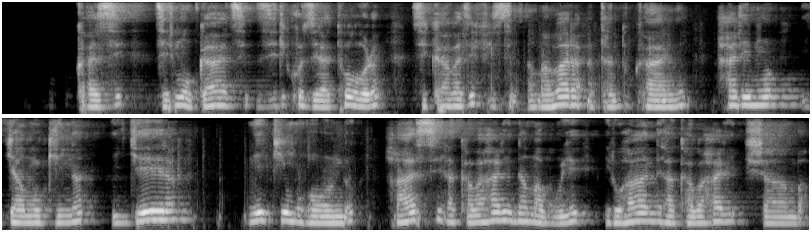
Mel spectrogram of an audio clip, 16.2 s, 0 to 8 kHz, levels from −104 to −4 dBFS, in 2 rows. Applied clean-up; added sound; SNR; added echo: neural mask model DeepFilterNet 3.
